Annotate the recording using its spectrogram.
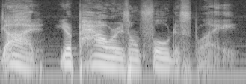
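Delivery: low, soft, reverent praise; hushed prayer. Pretend. The right way at sunset, a soft praise to God. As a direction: speak it quietly to God, in awe.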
